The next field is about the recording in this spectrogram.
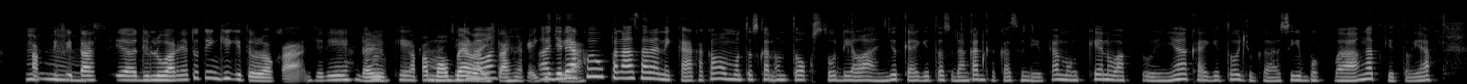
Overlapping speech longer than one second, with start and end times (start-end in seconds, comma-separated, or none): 3.7-5.0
